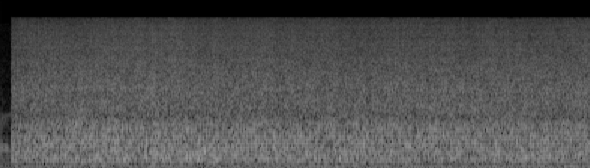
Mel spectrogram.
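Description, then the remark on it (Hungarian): A steady, loud rush of water pours continuously as water is pumped out of a drainage canal overgrown with sedge and reeds, with a low mechanical hum underneath and no pauses or voices. “Itt épp egy üzemi csatornából szivattyúzzák a vizet.”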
